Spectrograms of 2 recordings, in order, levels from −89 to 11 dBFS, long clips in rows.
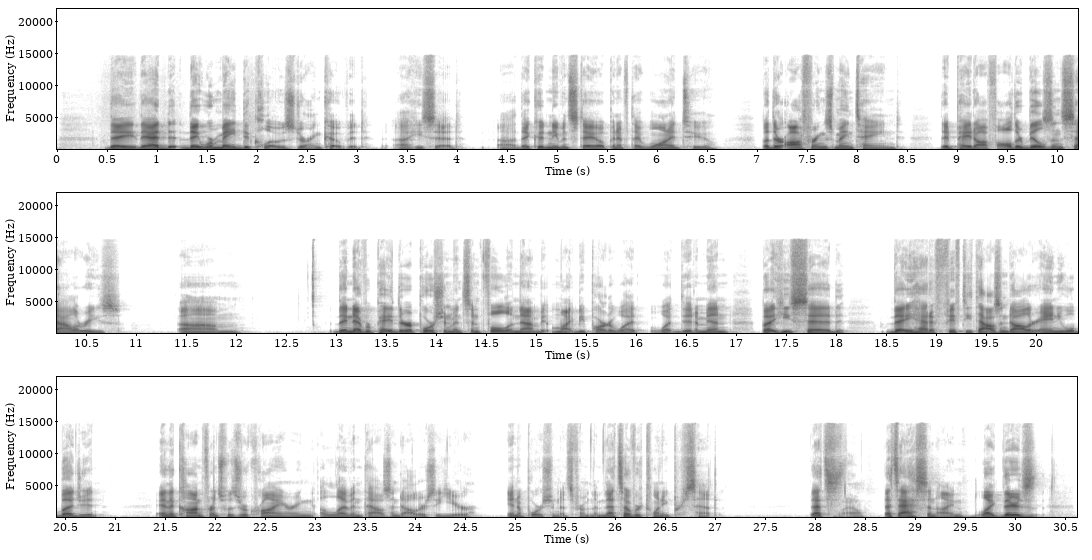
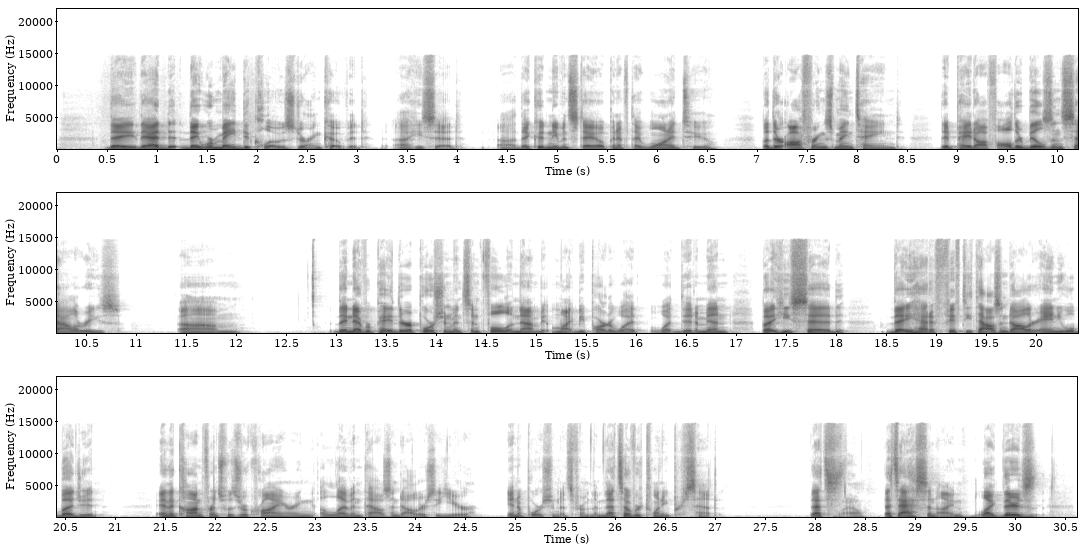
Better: neither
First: none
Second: none

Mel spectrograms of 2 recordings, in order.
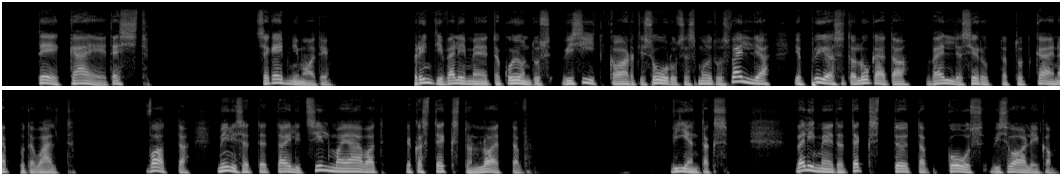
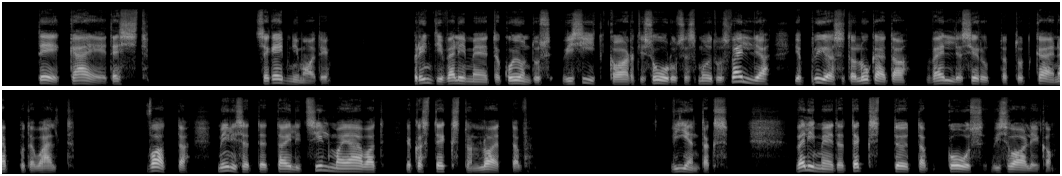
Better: first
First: none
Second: thin; very; fading below 350 Hz

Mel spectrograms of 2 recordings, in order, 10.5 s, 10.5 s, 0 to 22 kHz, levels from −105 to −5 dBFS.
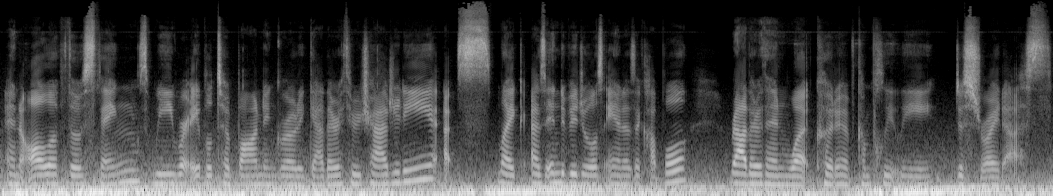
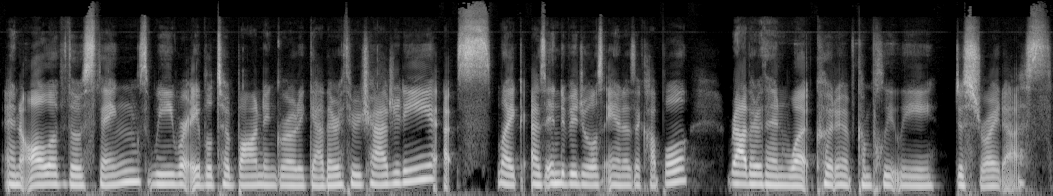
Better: second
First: low rumble; loud; throughout; 9 dB below the speech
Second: none

